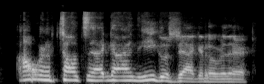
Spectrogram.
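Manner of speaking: mock calling out, high and light, as across a hall. Retelling the bishop calling out from across the church: imitating someone yelling. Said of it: "the bishop literally yells at me from across the church".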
